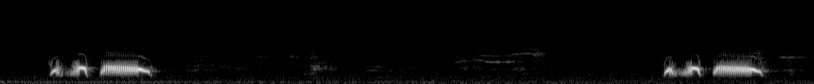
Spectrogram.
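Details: Early-morning spotted dove coo used to lure doves, native field-voice style: two phrases roughly six seconds apart, each a quick pair of short notes, then one sustained low coo. Only faint scraps of sound between phrases.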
